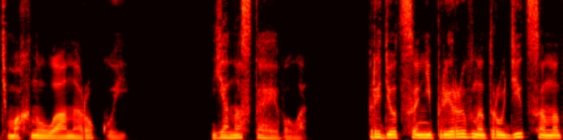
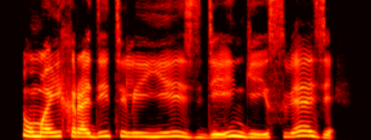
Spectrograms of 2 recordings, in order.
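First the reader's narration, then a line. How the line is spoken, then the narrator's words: Laughing girl. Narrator (Russian): засмеялась Тинка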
